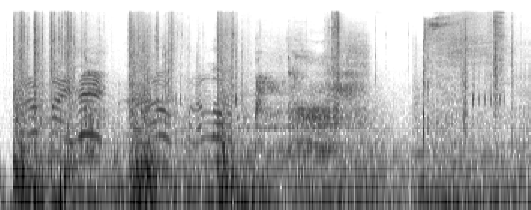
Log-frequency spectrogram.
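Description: Gunfire from bleed weapons that set enemies on fire in the space game Starfield: rapid volleys of shots and impacts mixed with game effects, loud and continuous, with someone talking excitedly over much of it.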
